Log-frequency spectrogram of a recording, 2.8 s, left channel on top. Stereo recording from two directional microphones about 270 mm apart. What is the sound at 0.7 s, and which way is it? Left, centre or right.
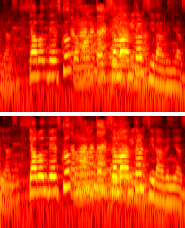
Speech, right.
